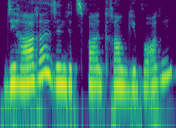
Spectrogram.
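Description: Young woman, Egyptian Arabic accent, language teacher, fairly high voice, bouncy intonation, slow careful repeats then quick explanations. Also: animated, vocal fry. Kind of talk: vocabulary lesson.

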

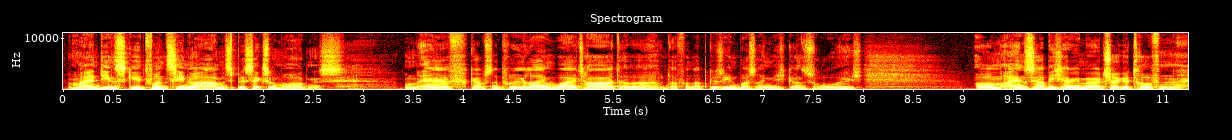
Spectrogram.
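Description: An actor playing a talkative, down-to-earth London police constable in a German audio drama, telling things in a colloquial way. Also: male voice, mid-range voice, lightly acted. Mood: chatty, matter-of-fact. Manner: colloquial, chatty storytelling.

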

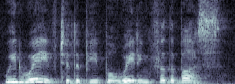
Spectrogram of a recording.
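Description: A woman reading a children's picture book aloud in an expressive, deliberate storytelling way, lingering over phrases. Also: mid-range voice. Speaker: storybook reader.

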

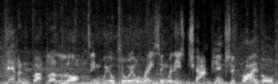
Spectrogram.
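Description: An excitable motor race commentator in a racing video game, emphatic and energetic. His voice sits high for a man. Clear music plays underneath. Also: unhurried. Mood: excited.

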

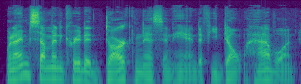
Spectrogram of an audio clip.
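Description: Low-voiced man reacting casually. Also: lively intonation, fairly quick, dry recording, clean studio sound. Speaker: reaction video host. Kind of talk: casual game reaction commentary. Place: small indoor room, gaming chair. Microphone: close desk microphone on boom arm. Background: game trailer music.

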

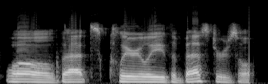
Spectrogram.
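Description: A man's voice: mid-range voice, fairly even intonation, slow pace, a little mellow, clear, resonant tone. A man chatting casually as he thinks through his moves in an online tabletop game. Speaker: board game player.

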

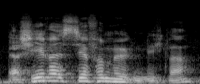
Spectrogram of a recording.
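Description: An actor playing a calm, persistent homicide detective who asks short, matter-of-fact questions in a crime drama. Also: male voice, medium pitch, a little fast, a little hiss or hum, lightly acted. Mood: probing.

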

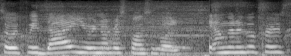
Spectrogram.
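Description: A woman's voice: high voice, fast talker, over a noisy crowd. A young woman in her twenties chatting playfully for a travel vlog, laughing often, filmed outdoors on a handheld camera. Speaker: vlogger. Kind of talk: casual travel vlog chat. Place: outdoors on a hill road.

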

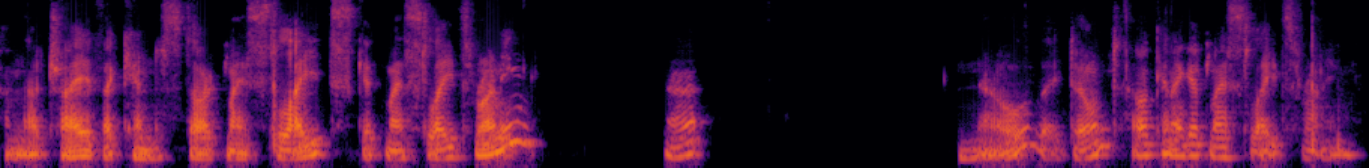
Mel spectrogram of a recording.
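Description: A middle-aged man from Germany giving an online lecture over a video call, talking in a halting way with restarts. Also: medium pitch, wildly swooping pitch, vocal fry, slightly rough. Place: indoor room, video call.

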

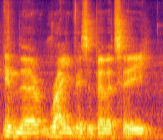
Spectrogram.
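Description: Low-voiced man explaining software casually. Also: completely flat delivery, moderate pace, gravelly. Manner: informal, technical, frequent "kind of" and "um" hedges. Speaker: 3D artist explaining his work. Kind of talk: relaxed screen-recorded tutorial walkthrough. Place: small home office. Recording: roomy home office with faint background hum.

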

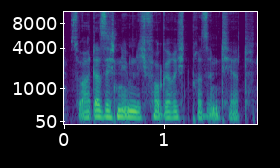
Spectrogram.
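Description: A woman's voice: very deep voice, level tone, fast, creaky, a little mellow, breathy edge, no room sound. Suspenseful woman storyteller, dry studio sound. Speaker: true-crime podcast co-host. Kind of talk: dramatic conversational true-crime storytelling. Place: dark radio studio. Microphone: studio microphone on boom arm, headset monitoring.

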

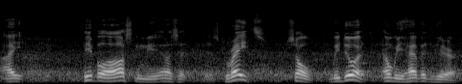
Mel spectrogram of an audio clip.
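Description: A man in a product interview speaks with a mellow, relaxed tone at a slightly raised pitch. He explains step by step, posing questions and answering them himself. A light bustle of an exhibition hall sits behind his voice. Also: brisk, slight background noise. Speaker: company representative being interviewed. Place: busy trade show hall booth. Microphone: handheld interview microphone held by interviewer.

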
